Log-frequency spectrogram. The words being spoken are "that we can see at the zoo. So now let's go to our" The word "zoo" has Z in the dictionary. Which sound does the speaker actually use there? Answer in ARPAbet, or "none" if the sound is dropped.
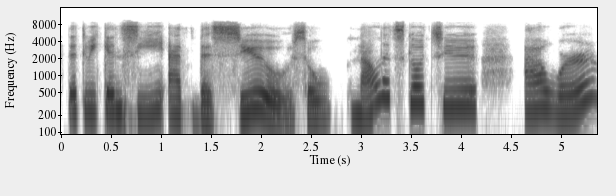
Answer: S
